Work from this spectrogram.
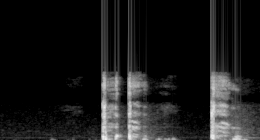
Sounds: Cough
